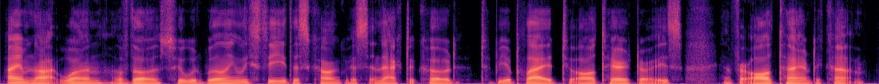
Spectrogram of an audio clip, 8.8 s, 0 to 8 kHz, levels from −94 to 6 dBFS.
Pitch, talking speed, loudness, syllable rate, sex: 110 Hz, 185 wpm, -22 LUFS, 4.7 syllables/s, male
